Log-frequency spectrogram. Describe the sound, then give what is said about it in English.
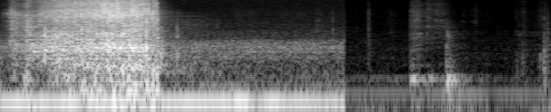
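An envelope is torn open with a loud, rough paper rip lasting under a second. Quieter rustling follows, then a few soft taps and clicks. “So, should we open up our envelope for today?”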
